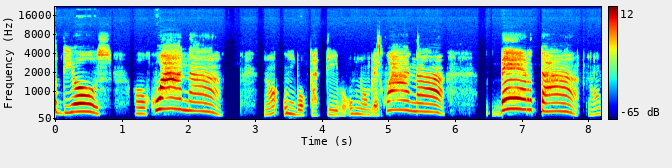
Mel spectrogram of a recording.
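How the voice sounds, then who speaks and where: A woman's voice: mid-range voice, no room sound. A woman teacher giving a class and explaining patiently, often checking with the listener that they follow. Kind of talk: online class lesson. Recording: dull lo-fi dry sound.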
